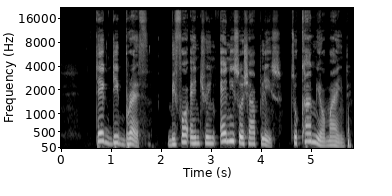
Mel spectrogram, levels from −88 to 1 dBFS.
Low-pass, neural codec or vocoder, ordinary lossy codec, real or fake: none; none; none; real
